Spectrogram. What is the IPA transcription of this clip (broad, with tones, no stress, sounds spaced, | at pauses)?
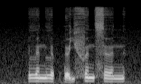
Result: l ə˧ n l ə˨˩ p̚ ɗ ə̰˧˥ j f ə˧ n s ə˧ n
